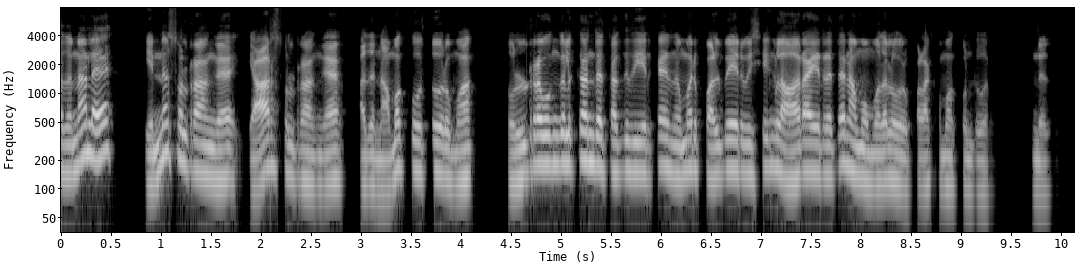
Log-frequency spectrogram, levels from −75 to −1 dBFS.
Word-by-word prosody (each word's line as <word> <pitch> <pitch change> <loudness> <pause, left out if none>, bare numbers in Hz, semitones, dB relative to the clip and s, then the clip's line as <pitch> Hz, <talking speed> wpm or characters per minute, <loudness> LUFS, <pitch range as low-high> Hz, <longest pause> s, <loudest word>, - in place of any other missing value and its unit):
அதனால, 150 +11 +2 0.6
என்ன 125 - +1
சொல்றாங்க? 150 -9 +1 0.4
யார் 170 - +5
சொல்றாங்க? 120 -5 -3 0.4
அது, 110 0 -2
நமக்கு 160 +10 -2
ஒத்து 150 +1 -6
வருமா? 130 -1 0 0.4
சொல்றவங்களுக்கு 180 +9 +1
அந்த 175 -3 +2
தகுதி 155 0 -1
இருக்கா? 150 +4 -3
இந்த 140 -2 -2
மாரி, 160 -1 -1
பல்வேறு 150 +3 +1
விஷயங்கள, 165 +3 -2
ஆராய்றத 145 +4 +2
நாம 130 -4 0
மொதல்ல, 120 0 0
ஒரு 105 - -9
பழக்கமா 110 0 -6
கொண்டு 100 -1 -10
வரணும். 95 -1 -19 0.3
இந்த 100 - -6
இதுல. 95 0 -26
145 Hz, 155 wpm, -22 LUFS, 120-160 Hz, 0.6 s, யார்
